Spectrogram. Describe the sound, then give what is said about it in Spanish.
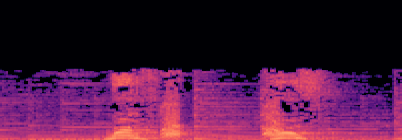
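A playful dog named Rocky gives two bright barks about a second apart, fairly loud, over a soft steady tonal background. “Este perro juguetón es Rocky.”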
